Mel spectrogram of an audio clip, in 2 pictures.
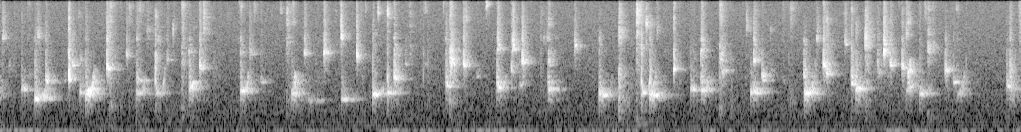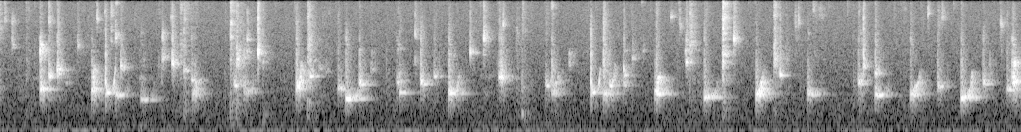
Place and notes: Drops falling onto the ground into an underground lignite mine. It's an especially dirty place as the coal is very dark and greasy.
